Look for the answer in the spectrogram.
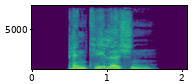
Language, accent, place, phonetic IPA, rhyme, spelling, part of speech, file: German, Germany, Berlin, [pɛnˈteːlɪʃn̩], -eːlɪʃn̩, pentelischen, adjective, De-pentelischen.ogg
- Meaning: inflection of pentelisch: 1. strong genitive masculine/neuter singular 2. weak/mixed genitive/dative all-gender singular 3. strong/weak/mixed accusative masculine singular 4. strong dative plural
